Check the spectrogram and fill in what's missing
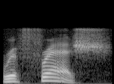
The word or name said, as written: refresh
